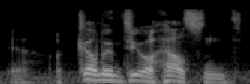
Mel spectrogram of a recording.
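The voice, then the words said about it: Poor attempt at Russian accent. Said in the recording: “Only with a Russian accent ... No, that was rubbish.”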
